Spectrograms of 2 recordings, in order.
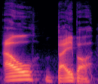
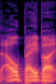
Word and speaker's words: L-BAIBA: So the compound that I'm talking about in today's video is called L-BAIBA. That's spelled L-B-A-I-B-A.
